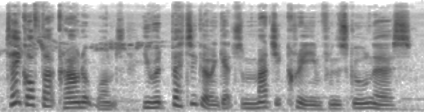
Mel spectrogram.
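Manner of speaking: teacher reprimanding a pupil, mildly cross; stern fairy teacher. Acted. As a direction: tell her off sharply. Teacher scolds ruined fairy ring.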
